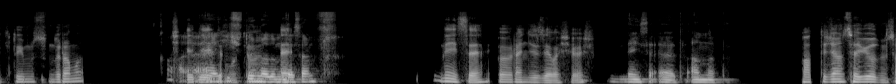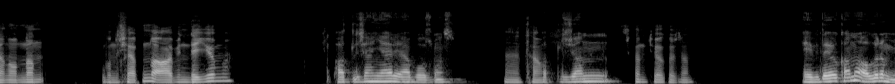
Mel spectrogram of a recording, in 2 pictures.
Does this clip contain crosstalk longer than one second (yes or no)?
yes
